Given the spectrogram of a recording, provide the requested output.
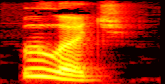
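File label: "ылӧдз", Komi, female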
